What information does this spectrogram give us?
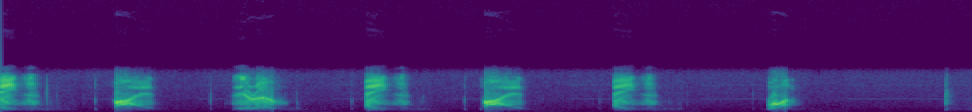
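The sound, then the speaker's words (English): A voice imitates telephone keypad tones dialing a number: eight short, evenly spaced tonal bursts over a thin, phone-like line, each a separate beep-like note with brief silences between. “Have a sec to try this on the phone number, see if you guys can hear it?”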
